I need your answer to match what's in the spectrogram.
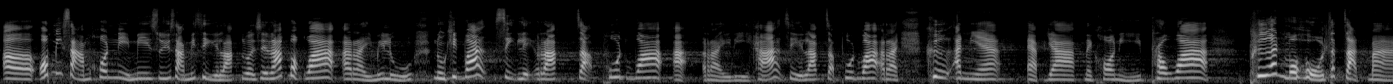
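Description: A woman teaching English to students in a school, chatty and lively, asking the class questions as she goes. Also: high voice, brisk. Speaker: English tutor. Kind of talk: classroom tutoring session. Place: school hall. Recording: echoey hall.

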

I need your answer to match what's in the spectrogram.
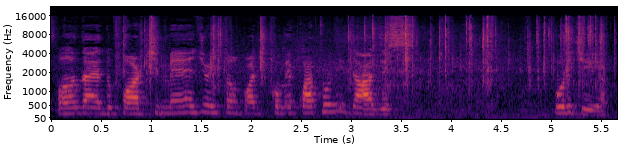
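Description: Recorded in a small tiled yard or patio with clear outdoor background noise, this pet product review vlog is hosted by a middle-aged Brazilian woman. Her mid-range voice moves a little slowly, and her manner is playful and cutesy, with Japanese catchphrases mixed in.

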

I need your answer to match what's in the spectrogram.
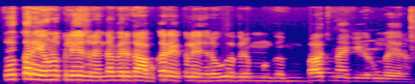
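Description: A man's voice: high voice, fairly even intonation, fast talker, gravelly, darkish tone. An actor playing a young adult son who bluntly insists on getting his share. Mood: insistent. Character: impatient grown son demanding his share. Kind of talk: village family drama acting.

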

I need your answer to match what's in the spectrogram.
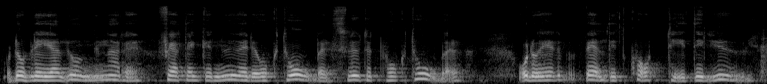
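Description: A woman in her eighties, originally from Finland, giving a lecture in which she recounts her own life in a measured, reflective way. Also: mid-range voice, steady tone, gravelly, dark tone. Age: 80s. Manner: measured, reflective storytelling that acts out her own remembered words. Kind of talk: personal storytelling lecture.

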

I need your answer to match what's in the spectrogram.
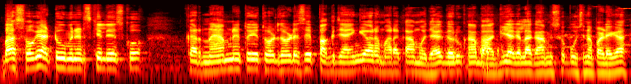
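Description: A man with a medium-pitched, fairly bright voice talks fast with little pitch movement, and there's slight background noise. He's a vlogger filming a home cooking vlog on his phone, chatting casually and playfully and teasing as he goes.

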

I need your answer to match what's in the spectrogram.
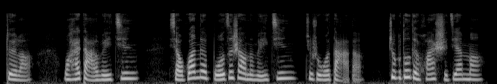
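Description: A woman voicing a lively, chatty young woman quick to defend herself in an audio comic. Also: on the high side, no echo, clean studio sound, natural voice. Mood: defensive.

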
